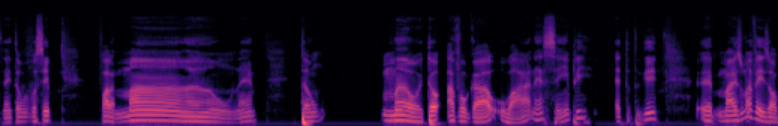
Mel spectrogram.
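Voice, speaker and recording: A Brazilian male teacher with a medium-pitched voice explains a grammar point step by step. He keeps checking that his listeners follow and draws out example words slowly to show how they sound. The recording is dry and close, with no room echo. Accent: Brazilian Portuguese. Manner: explains patiently, with frequent tag checks like "né?" and "tá?". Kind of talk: grammar lesson at a whiteboard.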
